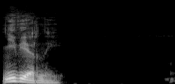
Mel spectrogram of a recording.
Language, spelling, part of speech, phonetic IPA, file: Russian, неверный, adjective / noun, [nʲɪˈvʲernɨj], Ru-неверный.ogg
- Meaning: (adjective) 1. incorrect (erroneous) 2. unfaithful 3. unsteady (e.g. gait); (noun) infidel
